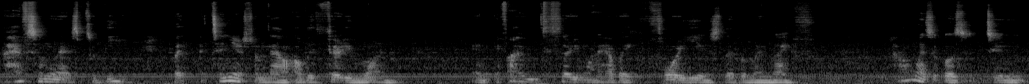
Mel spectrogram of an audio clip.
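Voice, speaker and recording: A man's voice: on the low side, background noise. Rambling young man, fillers and restarts. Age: 20s. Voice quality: halting, many fillers and restarts, swears casually. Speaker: vlogger. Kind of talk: casual unscripted video journal.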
